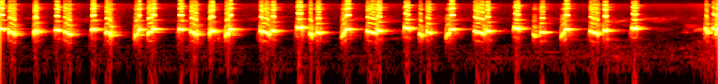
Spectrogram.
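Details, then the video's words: Gacor sooty-headed bulbul, known as trucukan, delivering a long ropel song used to provoke other bulbuls to sing: continuous fast sequence of liquid whistled notes, some paired, ending in a short silence. "SUARA trucukan gacor ROPEL PANJANG pancingan trucukan agar bunyi"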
